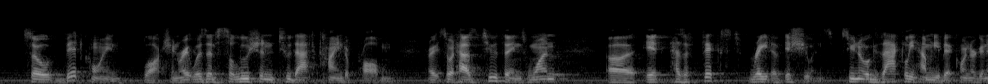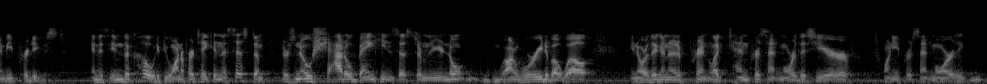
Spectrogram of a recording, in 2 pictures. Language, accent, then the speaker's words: English; Canada; Like, well, a lot of us from Canada, we're from Canada.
